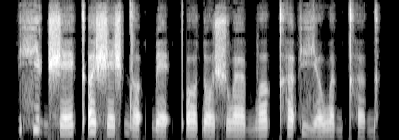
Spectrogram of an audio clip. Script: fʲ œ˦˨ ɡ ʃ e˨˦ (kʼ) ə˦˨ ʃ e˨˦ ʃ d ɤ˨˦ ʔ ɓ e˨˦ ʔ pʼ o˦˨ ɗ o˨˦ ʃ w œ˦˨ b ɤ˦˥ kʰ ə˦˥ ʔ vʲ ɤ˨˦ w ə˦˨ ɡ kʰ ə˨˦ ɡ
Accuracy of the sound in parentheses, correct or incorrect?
correct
